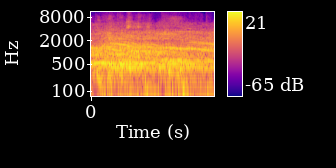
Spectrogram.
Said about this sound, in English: Okay. The boos are back.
